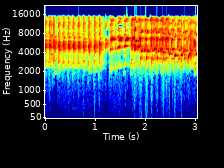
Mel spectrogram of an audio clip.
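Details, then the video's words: Mutation-colour Fischer's lovebird giving a fast, unbroken stream of shrill, high-pitched chirps, about three per second, which grow busier and more scratchy in the second half. "mutación del agapornis - mutation fisher lovebirds"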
